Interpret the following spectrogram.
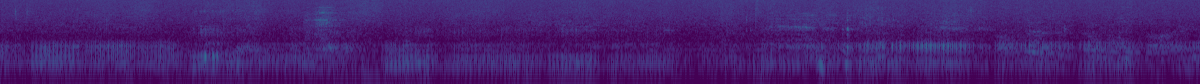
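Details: Fifteen-week-old Siberian kitten being cuddled, giving a continuous low purr that rises and falls in pulses, with faint handling rustles and quiet speech in the background.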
